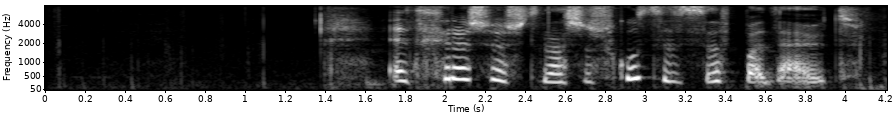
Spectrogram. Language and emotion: Russian, positive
